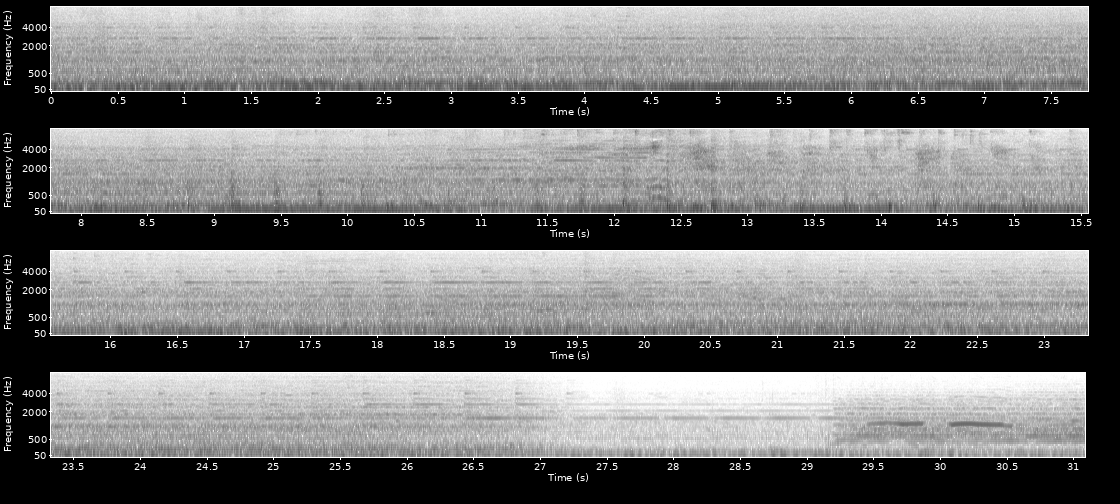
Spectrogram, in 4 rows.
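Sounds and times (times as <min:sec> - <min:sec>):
train cars rumbling over rails: 0:00.0 - 0:31.0
locomotive horn chord: 0:29.1 - 0:31.0.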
